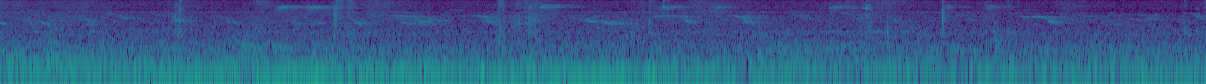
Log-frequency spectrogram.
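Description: Metal tongs clink against a grill grate.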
